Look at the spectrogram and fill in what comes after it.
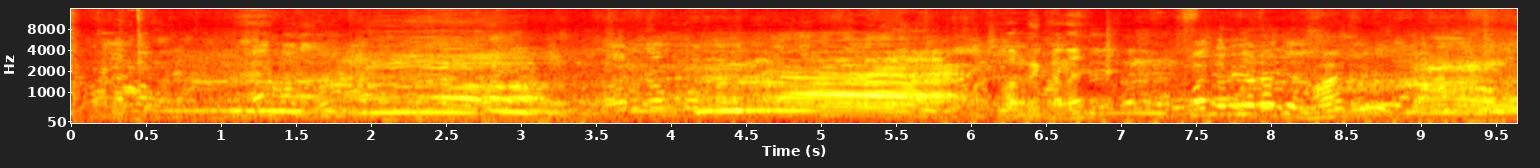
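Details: Sahiwal bull calves at a livestock market, among those bought by a farmer from Munshiganj, 9 August 2025: drawn-out, even moos of a second or two, a few in a row, over constant crowd chatter and talking.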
